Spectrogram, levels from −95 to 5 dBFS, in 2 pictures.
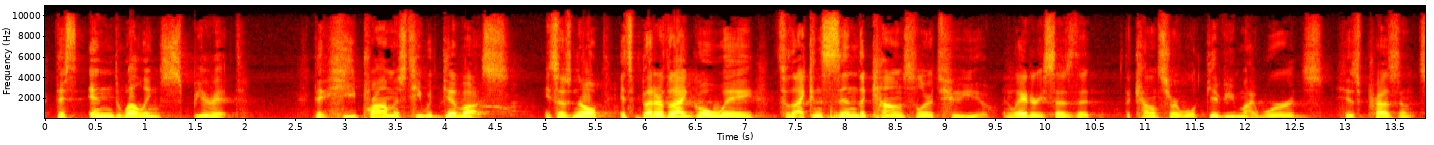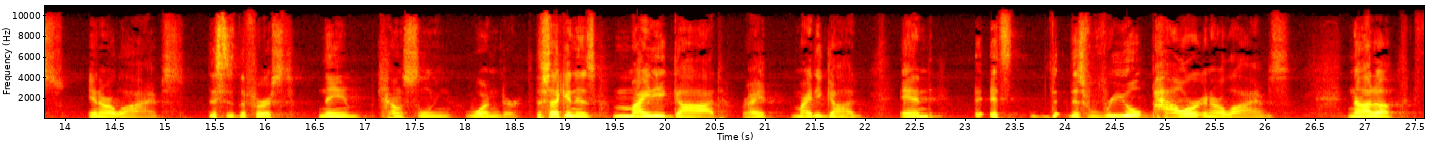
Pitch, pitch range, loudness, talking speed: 130 Hz, 115-150 Hz, -17 LUFS, 155 wpm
